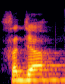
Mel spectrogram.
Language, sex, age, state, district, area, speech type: Punjabi, male, 30-45, Punjab, Amritsar, urban, read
